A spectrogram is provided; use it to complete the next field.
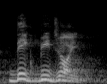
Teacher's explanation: তার মানে কি, আমরা যদি এরা দুইজনের লগে যদি বফলাটাকে দেখি উচ্চারণ করব, সন্ধিজাত শব্দে বফলায় বয়ের উচ্চারণ বজায় থাকবে। যেমন দিগ্বিজয়, এখানে দেখেন সন্ধি বিচ্ছেদ, দিক যুগ বিজয় হয়ে যাবে কি, দিগ্বিজয়, গ হয়ে যাবে।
